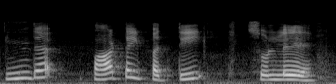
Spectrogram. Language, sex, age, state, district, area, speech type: Tamil, female, 30-45, Tamil Nadu, Tiruvarur, urban, read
